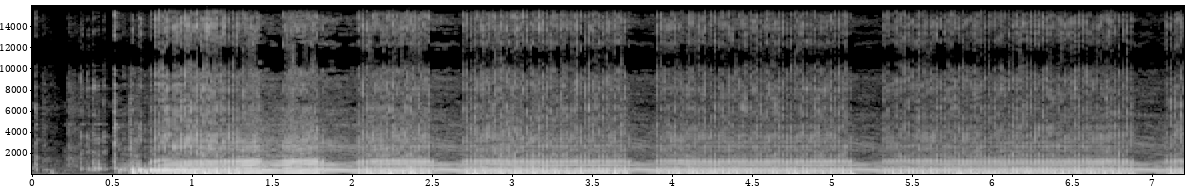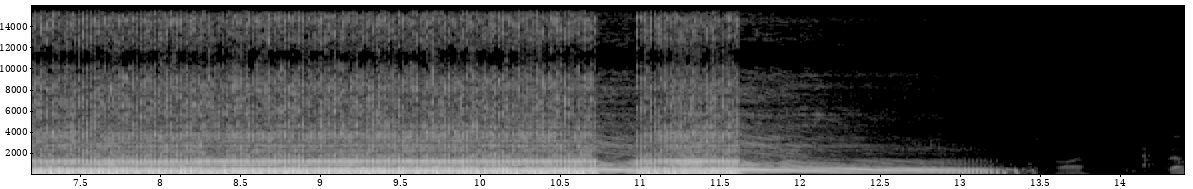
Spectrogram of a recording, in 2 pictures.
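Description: Tanaka 300 two-stroke chainsaw pull-started, catching at once with a short rev, then running steadily with several brief dips. About eleven and a half seconds in it is switched off and winds down, its pitch falling.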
